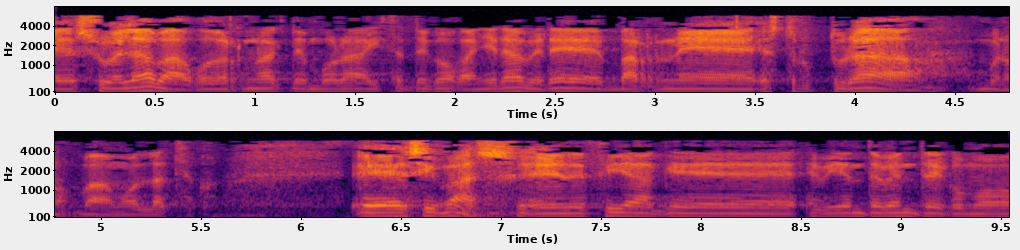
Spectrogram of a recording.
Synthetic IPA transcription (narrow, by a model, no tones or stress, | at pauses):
sue̞laβaɣ̞o̞β̞e̞ɾnuak̚d̪e̞mbo̞ɾaisat̪e̞ko̞ɣ̞aɲe̞ɾaβ̞e̞ɾe̞βaɾneːst̪ɾuk̚t̪uɾabweno̞βamo̞ld̪at͡se̞̥ko̞̥ | simasðesiakeβ̞iðe̞nt̪e̞me̞nt̪e̞ko̞mo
